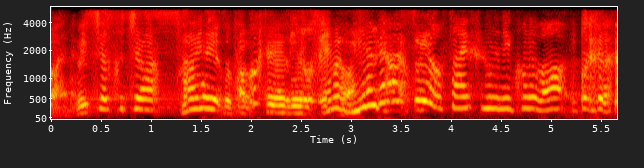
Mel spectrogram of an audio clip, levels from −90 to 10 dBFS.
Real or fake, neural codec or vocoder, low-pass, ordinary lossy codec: fake; codec, 16 kHz, 1 kbps, FreqCodec, smaller model; 5.4 kHz; MP3, 48 kbps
